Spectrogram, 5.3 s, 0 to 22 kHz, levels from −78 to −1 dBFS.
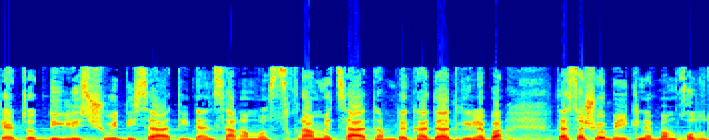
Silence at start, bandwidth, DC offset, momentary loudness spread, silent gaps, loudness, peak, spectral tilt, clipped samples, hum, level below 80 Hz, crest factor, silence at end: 0 s; 12 kHz; under 0.1%; 5 LU; none; -12 LUFS; 0 dBFS; -4 dB/octave; 0.2%; none; -38 dBFS; 12 dB; 0 s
